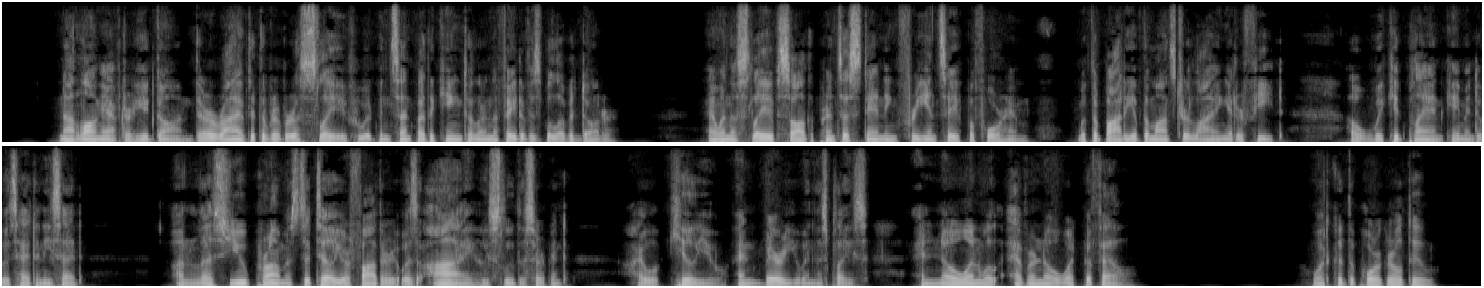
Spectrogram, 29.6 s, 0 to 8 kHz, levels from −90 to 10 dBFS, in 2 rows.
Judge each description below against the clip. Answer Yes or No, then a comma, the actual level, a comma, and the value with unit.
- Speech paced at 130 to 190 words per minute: No, average, 200 wpm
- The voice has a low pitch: Yes, very low, 85 Hz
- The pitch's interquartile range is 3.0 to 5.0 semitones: Yes, average, 4.0 semitones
